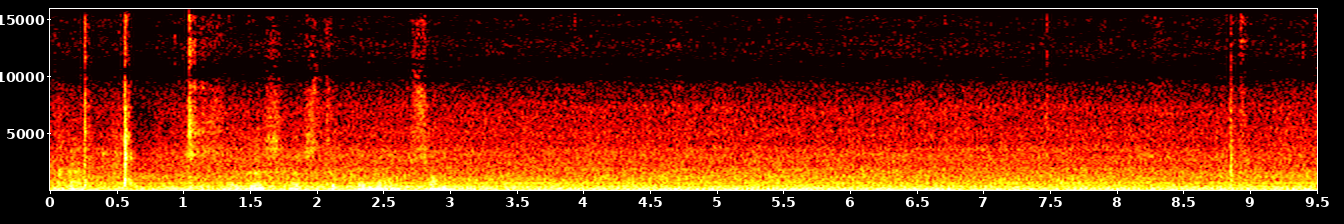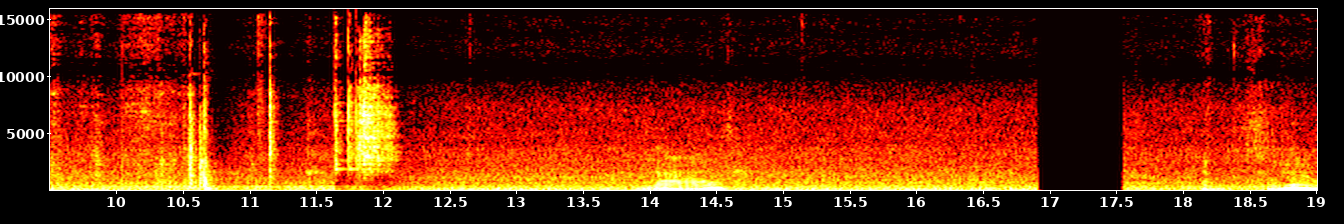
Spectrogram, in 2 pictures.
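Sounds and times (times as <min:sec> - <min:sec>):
refrigerator compressor humming: 0:00.0 - 0:16.9, 0:17.6 - 0:19.0.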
